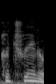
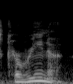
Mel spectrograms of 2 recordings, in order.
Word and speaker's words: Karina: name wrong it's could it's not Katrina it's Karina and she corrected her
